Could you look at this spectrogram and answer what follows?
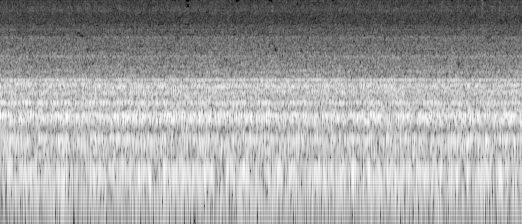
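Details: Hotpoint Aqualtis washing machine, bearings just started to go today: steady continuous low roar with a faint hum throughout the spin, no knocking; drum bearing rumble.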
